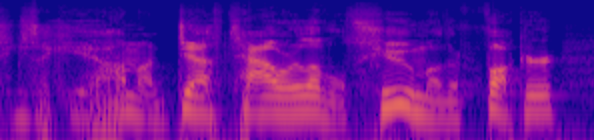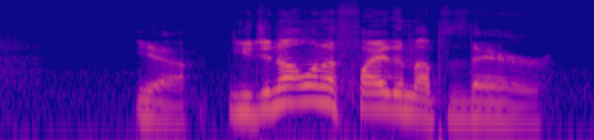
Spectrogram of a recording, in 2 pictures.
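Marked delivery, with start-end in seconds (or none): 0.4-2.8 put-on pumped-up, hyped-up voice. Voicing a game enemy wandering around: imitating a pumped-up enemy. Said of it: "He's just pumped".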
